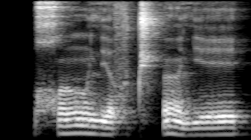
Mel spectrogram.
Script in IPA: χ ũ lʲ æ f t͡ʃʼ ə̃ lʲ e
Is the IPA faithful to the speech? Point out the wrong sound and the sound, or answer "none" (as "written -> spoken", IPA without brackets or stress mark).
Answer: æ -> ɐ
